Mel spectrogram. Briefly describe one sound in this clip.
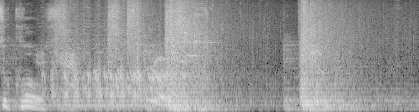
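A heavy blow lands with a crackling burst.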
